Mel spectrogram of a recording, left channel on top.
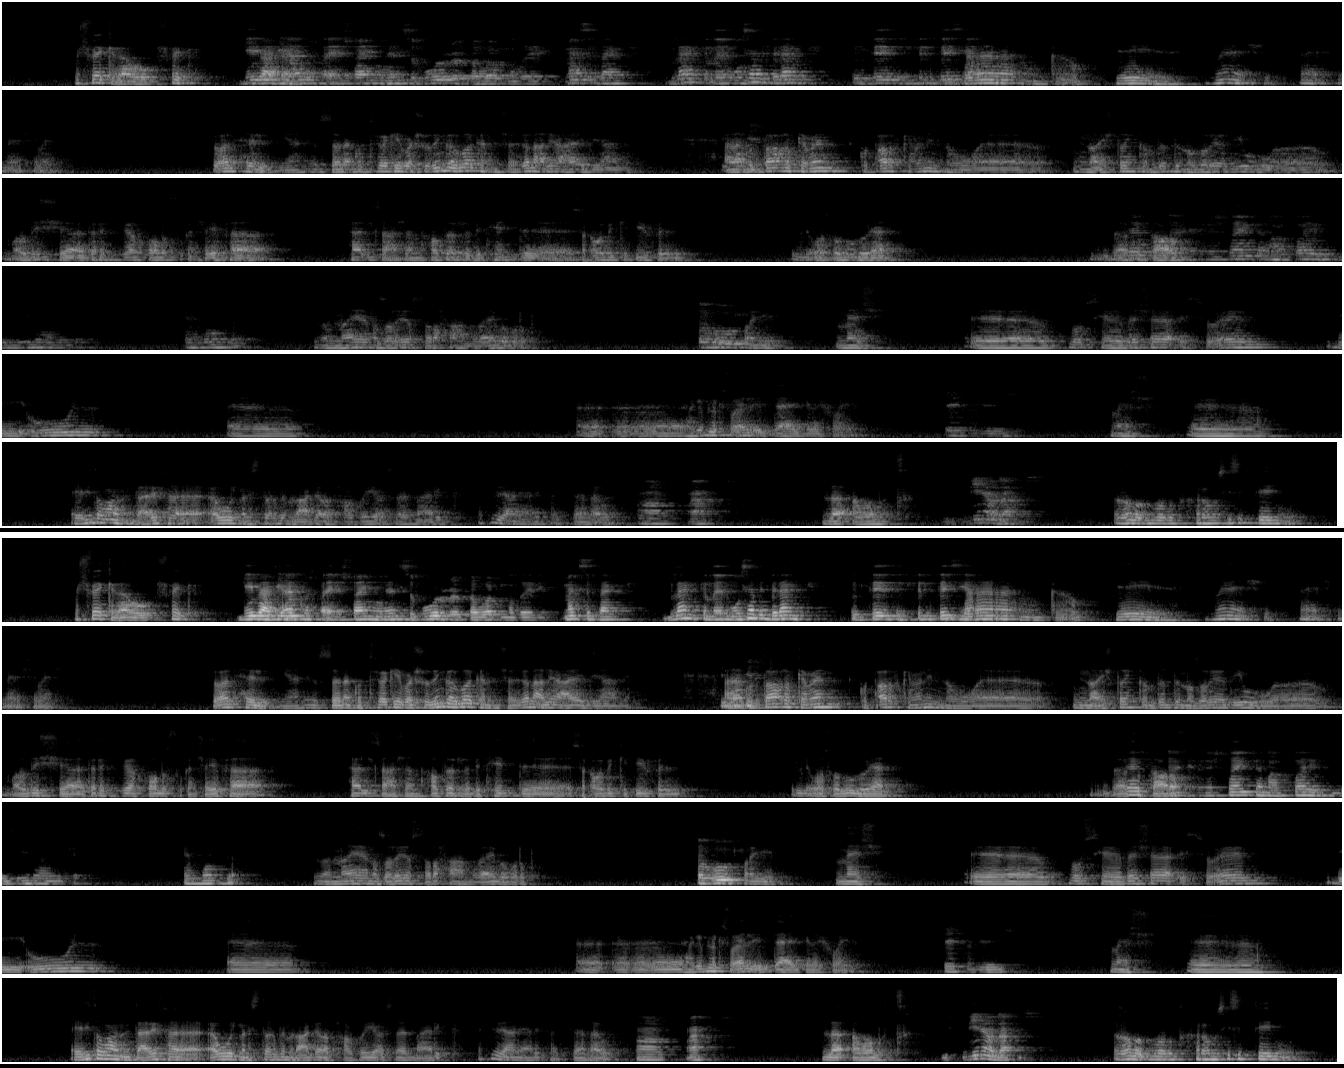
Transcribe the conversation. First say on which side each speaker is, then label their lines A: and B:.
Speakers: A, on the right; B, on the right.
A: مش فاكر او مش فاكر
B: جه بعديه
A: انا
B: ألبرت
A: كنت
B: أينشتاين ونيلس بور طوروا النظرية دي ماكس بلانك بلانك وثابت بلانك في الفي... في الفي- الفيزياء
A: بلانك اوكي ماشي ماشي ماشي ماشي سؤال حلو يعني بس انا كنت فاكر يبقى شرودنجر بقى كان شغال عليها عادي يعني
B: في
A: انا
B: لا في
A: كنت
B: ناس
A: اعرف كمان كنت اعرف كمان انه آه ان اينشتاين كان ضد النظرية دي ومرضيش يعترف بيها خالص وكان شايفها هلس عشان خاطر بتهد آه، ثوابت كتير في اللي وصلوا له يعني ده
B: شايف
A: كنت
B: صدقني
A: أعرفه
B: أينشتاين كان عبقري ابن الذين كان كان مبدع
A: لأن هي نظرية الصراحة مرعبة برضه
B: طب قول
A: طيب ماشي آه بص يا باشا السؤال بيقول آه آه آه آه هجيب لك سؤال إبداعي كده شوية
B: فيصل يا باشا
A: ماشي آه هي دي طبعا أنت عارفها أول ما نستخدم العجلة الحربية أثناء المعارك أكيد يعني عارفها دي سهلة أوي
B: اه أحمس
A: لا غلط
B: مش مينا ولا أحمس
A: غلط برضه <laughs> رمسيس التاني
